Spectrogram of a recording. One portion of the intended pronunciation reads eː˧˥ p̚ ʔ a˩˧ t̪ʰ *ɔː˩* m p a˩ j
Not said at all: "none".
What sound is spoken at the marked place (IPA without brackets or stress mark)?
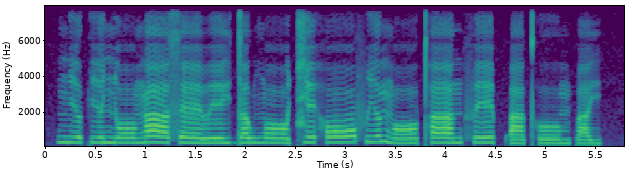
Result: oː˩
